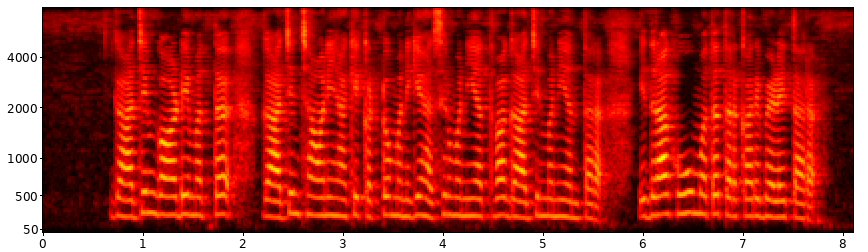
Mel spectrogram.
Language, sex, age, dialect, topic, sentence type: Kannada, female, 41-45, Dharwad Kannada, agriculture, statement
